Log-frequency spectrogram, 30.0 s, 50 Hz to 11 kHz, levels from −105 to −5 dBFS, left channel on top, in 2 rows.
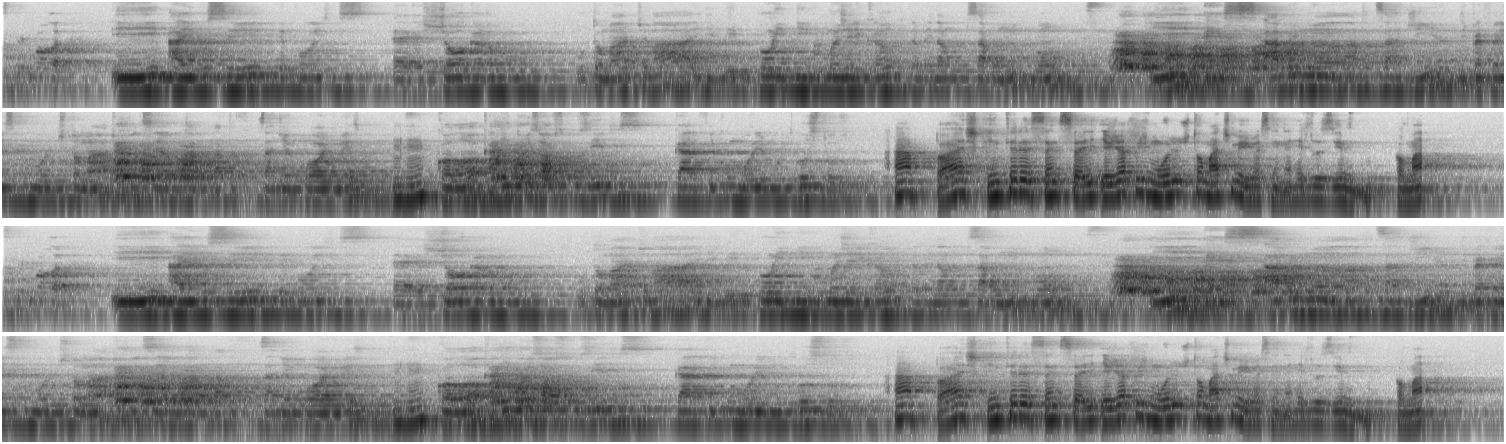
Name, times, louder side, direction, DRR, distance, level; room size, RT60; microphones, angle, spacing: voice 1, 0.1-0.7 1.1-3.5 3.9-5.3 5.7-10.6 11.4-18.7 19.4-21.4 21.7-23.5, equal, 50° left, 2 dB, 1.2 m, -31 dB
sound 1, 8.1-8.3 11.1-13.2 16.1-17.2 17.8-17.9 18.1-18.2 18.9-19.0 19.9-20.5, left 2 dB, 70° left, 1.1 m, -29 dB
voice 2, 18.9-19.4 23.9-29.2, left 3 dB, 35° left, 13 dB, 0.3 m, -27 dB
14.0 x 8.0 x 9.5 m, 2.8 s
head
